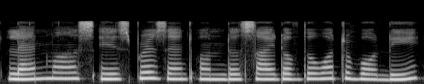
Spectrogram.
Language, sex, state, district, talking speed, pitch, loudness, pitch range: English, female, Assam, Kamrup Metropolitan, 155 wpm, 250 Hz, -15 LUFS, 240-270 Hz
